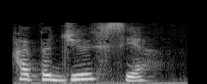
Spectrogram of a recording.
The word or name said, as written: hypogeusia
